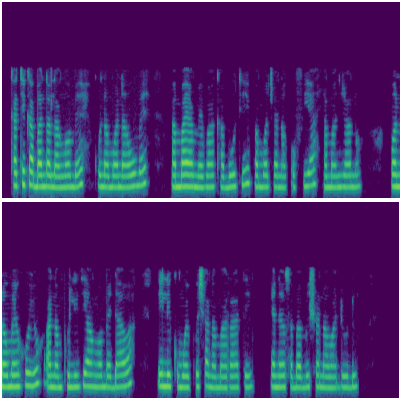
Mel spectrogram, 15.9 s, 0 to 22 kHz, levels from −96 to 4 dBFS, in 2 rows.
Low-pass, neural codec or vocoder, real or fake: 5.4 kHz; none; real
